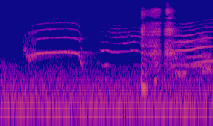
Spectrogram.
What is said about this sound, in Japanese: なんなのこの地響き。しかも悲鳴。あのすみません、一体何が起きたのですか？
